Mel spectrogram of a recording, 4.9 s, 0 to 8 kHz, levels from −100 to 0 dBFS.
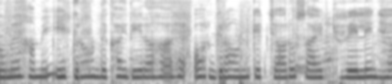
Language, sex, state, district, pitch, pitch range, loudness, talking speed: Hindi, female, Bihar, Gaya, 260 Hz, 250-270 Hz, -40 LUFS, 185 wpm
